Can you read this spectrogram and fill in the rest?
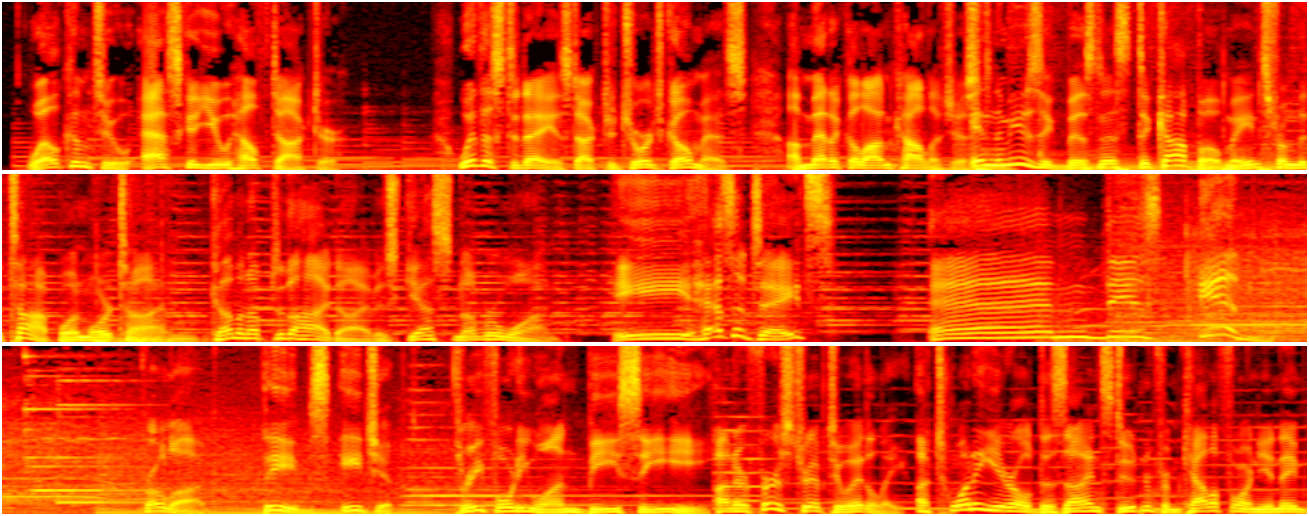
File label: warm narration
